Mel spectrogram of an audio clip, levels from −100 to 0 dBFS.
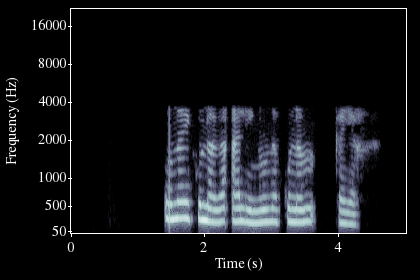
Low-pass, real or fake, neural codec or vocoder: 3.6 kHz; real; none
